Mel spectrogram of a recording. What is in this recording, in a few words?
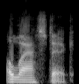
"elastic", American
